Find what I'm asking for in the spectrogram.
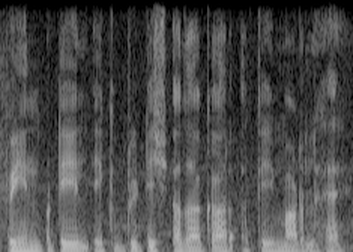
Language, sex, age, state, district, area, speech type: Punjabi, male, 18-30, Punjab, Muktsar, rural, read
